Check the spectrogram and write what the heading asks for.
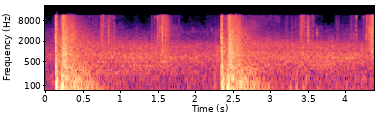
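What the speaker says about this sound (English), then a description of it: "Oh, it fires both barrels at once." Two loud, sharp blasts from a double-barrel shotgun firing both barrels at once in a modded Fallout 4 game, each with a short ringing tail, about two seconds apart, and fainter echoes in between.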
